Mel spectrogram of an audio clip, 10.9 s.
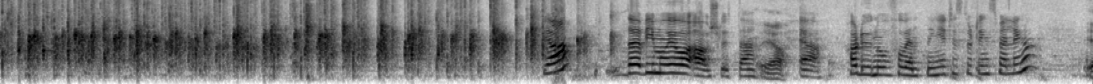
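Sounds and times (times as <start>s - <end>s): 
audience applause: 0.0s - 6.7s
speech: 5.5s - 10.9s.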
